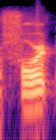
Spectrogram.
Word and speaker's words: Forte: is in it or Fort the Forte well it's really Fort but Forte and 't more be yeah he says Forte but actually the correct pronunciation is Fort but like know mean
